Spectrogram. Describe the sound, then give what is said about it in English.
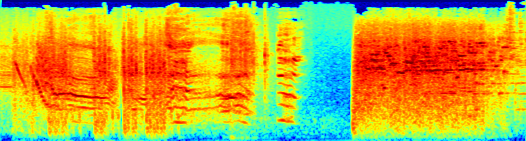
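Glass shattering as a man crashes down through a skylight: loud, bright breaking bursts with scattered debris, a brief lull, then another sustained noisy crash. “Shot from below, Teasel crashes down through the skylight.”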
